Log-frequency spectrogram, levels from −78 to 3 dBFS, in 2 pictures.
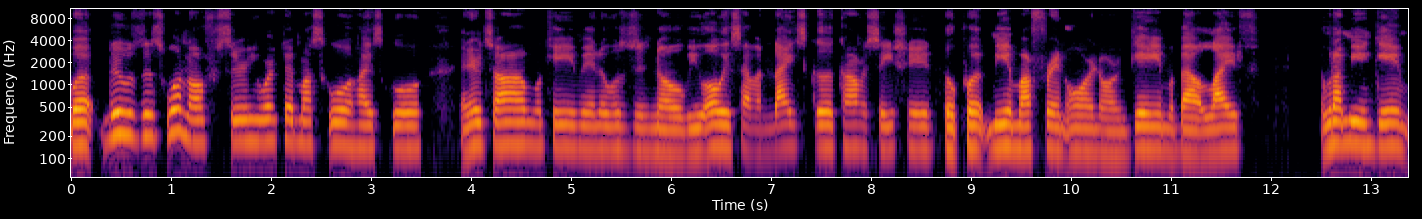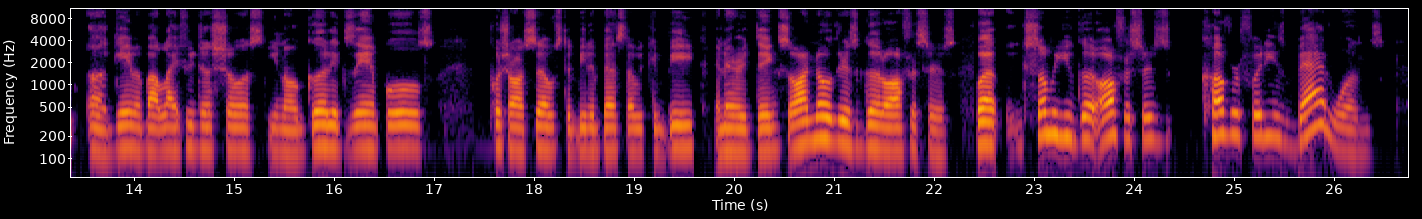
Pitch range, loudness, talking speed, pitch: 130-155 Hz, -22 LUFS, 200 wpm, 140 Hz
